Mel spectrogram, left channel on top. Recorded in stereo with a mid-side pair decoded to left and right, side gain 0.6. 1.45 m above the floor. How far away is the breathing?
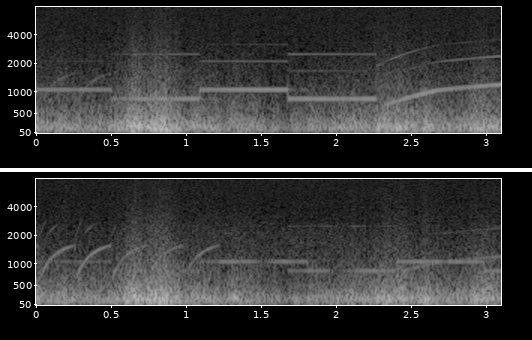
No breathing in this recording.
